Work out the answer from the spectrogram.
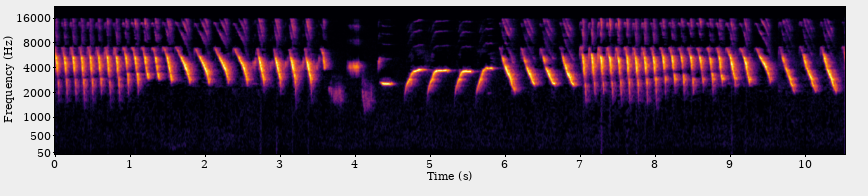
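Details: Long-duration canary song meant for training young birds: rapid rolling trills of descending syllables, a short pause with a few pure whistles, then steady downward-sweeping notes leading into another fast, bright trill.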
